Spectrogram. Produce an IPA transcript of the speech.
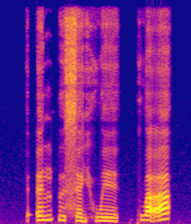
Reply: ʔ ɛ˨˦ n ʔ ɨ˨˩ s ɛ˧˩ j h w e˨˩ | k w a̰ː˧˥

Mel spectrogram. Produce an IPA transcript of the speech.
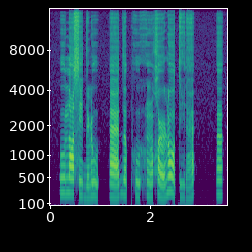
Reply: u˦ n ɑ˦ s i˧˩ d̪ ɪ˨˩˦ ɳ u˥˨ | æ˨˩˦ d̪ ə˨˦ pʰ u˨˩˦ h ũ˨˩˦ χ ə˞˨˩˦ ɳ ɔ˥˨ t i̤˧˩ ɾ æ̤˨˦ | ə̃˦

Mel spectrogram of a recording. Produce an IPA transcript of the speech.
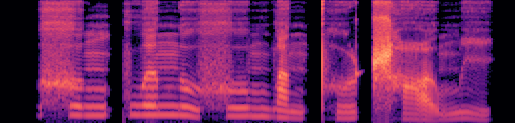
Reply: x ʊ˥ ŋ k w ə˥ n u˥˩ x u˥ m w a˨ n pʰ u˧˥ ʈ͡ʂʰ ɑ̰˨˩ ʊ̯ m i˥˩

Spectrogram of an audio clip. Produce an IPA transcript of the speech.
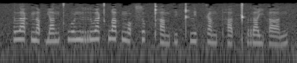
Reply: l a˥˩ k̚ n a˨˩ p̚ j a˧ n kʰ w o˥˩ n r u˥˩ a̯ kʰ w a˥˩ p̚ ŋ ɔ˨˩ ʔ s o˥˩ k̚ pʰ a˩˦ m p i˨˩ t̚ pʰ l i˥˩ t̚ k a˧ n pʰ a˨˩ t̚ kʰ r a˧ j ʔ a˩˦ n

